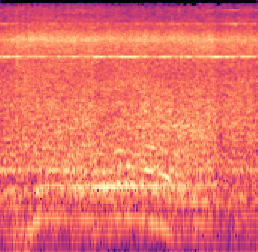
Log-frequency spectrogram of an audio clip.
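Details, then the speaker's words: Dyson vacuum, one of several rescued units, running: a smooth, even high-pitched whir with a steady tone and no surging or rattles; the motor runs normally, though the brushroll is slightly dodgy and needed flicking to engage. "That sounds happy. Marvellous. Bar the slightly dodgy brush roll, that works alright."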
